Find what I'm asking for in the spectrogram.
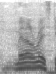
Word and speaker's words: Medal Race: ¿O cómo se dice? – Medal Race, que es la etapa final de cada...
